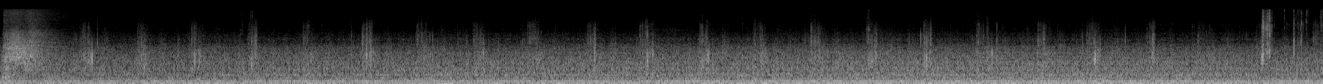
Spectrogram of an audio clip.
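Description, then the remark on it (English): Massive road trains roll along a highway near a roadhouse in a steady, deep engine rumble with a low hum, while regular footsteps tap along on top throughout. “You can hear some of the massive road trains that go up and down the highway.”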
